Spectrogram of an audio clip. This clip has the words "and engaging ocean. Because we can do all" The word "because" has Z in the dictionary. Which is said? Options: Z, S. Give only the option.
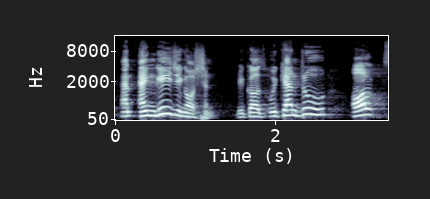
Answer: Z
